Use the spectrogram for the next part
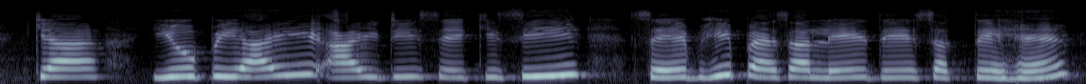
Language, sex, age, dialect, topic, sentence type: Hindi, female, 25-30, Awadhi Bundeli, banking, question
